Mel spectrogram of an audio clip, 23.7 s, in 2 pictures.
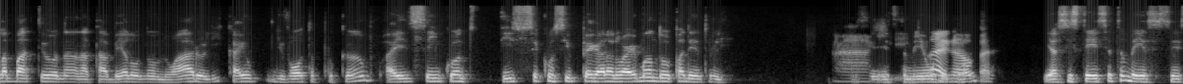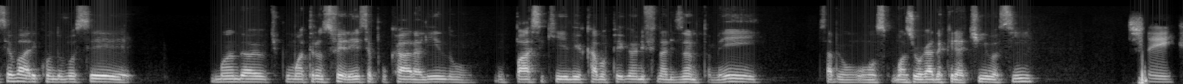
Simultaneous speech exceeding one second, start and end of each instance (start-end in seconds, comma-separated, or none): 8.5-9.9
